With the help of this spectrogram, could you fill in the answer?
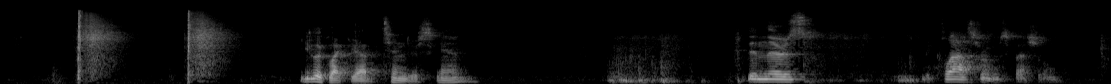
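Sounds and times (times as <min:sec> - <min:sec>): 
whip cracks: 0:00.8 - 0:02.4
speech: 0:03.0 - 0:04.8, 0:07.5 - 0:08.2, 0:09.0 - 0:10.7.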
